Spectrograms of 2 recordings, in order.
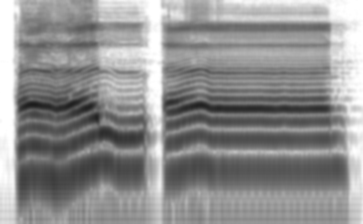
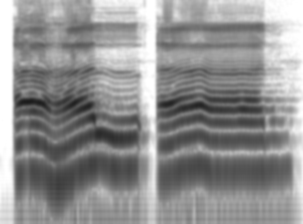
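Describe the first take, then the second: First: "ahal an" very slow, the a eased out softly; soft tashil a. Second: "Ahal an" slow, the a pushed firmly. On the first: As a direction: glide gently through the a of "ahal an". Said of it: "dorong lembut". ("ahal an" dibaca tashil, a-nya didorong lembut) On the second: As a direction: push the a of "Ahal an" out hard and slowly. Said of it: "di sini a-nya didorong". ("Ahal an" dengan a didorong tegas, pelan) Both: Shown as a demonstration.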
